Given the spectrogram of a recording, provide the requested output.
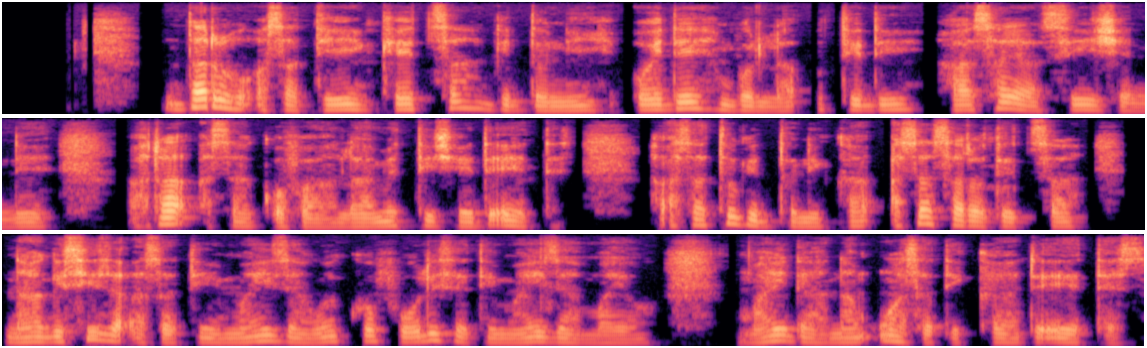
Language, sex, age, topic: Gamo, female, 25-35, government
